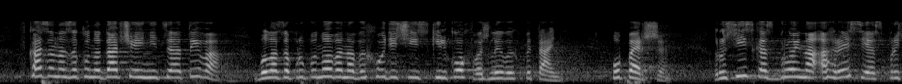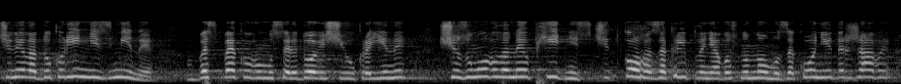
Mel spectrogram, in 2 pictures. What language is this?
Ukrainian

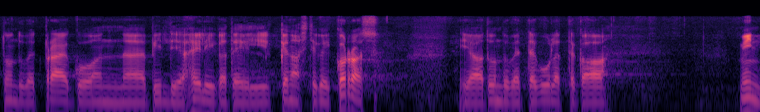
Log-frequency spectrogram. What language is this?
Estonian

